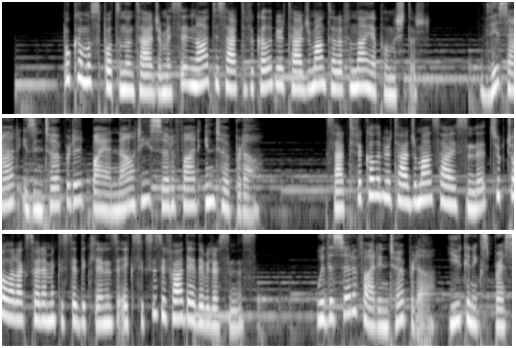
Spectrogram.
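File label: Turkish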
